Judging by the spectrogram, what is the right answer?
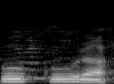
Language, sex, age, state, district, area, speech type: Odia, male, 18-30, Odisha, Nuapada, urban, read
